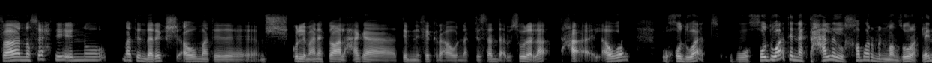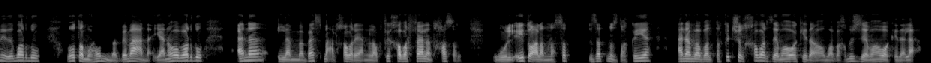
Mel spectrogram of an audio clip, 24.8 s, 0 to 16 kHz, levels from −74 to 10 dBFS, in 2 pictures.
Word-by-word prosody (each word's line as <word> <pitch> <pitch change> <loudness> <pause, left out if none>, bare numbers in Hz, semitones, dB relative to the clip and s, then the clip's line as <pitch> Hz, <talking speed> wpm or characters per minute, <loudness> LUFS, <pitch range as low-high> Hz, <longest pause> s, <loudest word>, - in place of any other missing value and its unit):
فنصيحتي 195 +6 +3
إنه 195 +1 -7 0.2
"ما 185 - 0
تِندَرِجش، 150 -3 0
أو 125 +1 +1
ما 120 -2 -3
ت 115 - -12 0.6
مش - - -8
كل 135 -2 +2
ما 110 - -2
عَيْنَك 120 +1 -1
تُقَع 120 - +4
على 115 - +3
حاجة 100 -5 -1
تبني 100 0 -8
فِكْرة 115 +4 -6
أو 95 +1 -3
إنك 95 0 -13
تصدق 115 +3 -5
بسهولة. 135 -1 +1
لأ، - - 0
تَحَقَّق - - +2
الأول 165 +10 0 0.4
وخُد - - 0
وقت، - - 0 0.2
وخُد 185 - 0
وقت 225 +3 +6
إنك 175 -8 +2
تحَلِّل 200 +3 +2
الخَبَر 185 +1 -3
من 125 -7 -8
منظورك." 105 -5 0
لإن - - +2
ده 135 - 0
برضه 160 -2 -1 0.4
نقطة 160 +2 +4
مهمة. 115 -4 -4
بمعنى، 145 +9 +3
يعني 100 0 -1
هو 160 +1 +6
برضه 170 0 +2 0.4
أنا 185 - +4 0.2
لمّا 105 -3 -2
باسمع 150 +8 -2
الخبر، 125 -5 0
يعني 95 +1 -3
لو 90 - 0
في 145 - -7
خبر 135 -1 +4
فعلًا 135 +1 +3
حصل - - -5 0.4
ولقيته 105 +8 +4
على 110 -2 +6
منصات 100 +11 -5 0.2
ذات 135 +4 -2
مصداقية، 145 - -2 0.3
أنا 130 +1 +6
ما 125 -1 +3
بالتقطش 115 - -3
الخبر 165 0 0
زي - - 0
ما 115 +1 -2
هو 120 +1 +3
كده 115 -2 -3
أو 95 +1 -2
ما 95 -1 -4
باخدوش 115 +8 -8
زي 120 - +1
ما 105 - -3
هو 115 +1 +2
كده. - - -6
لأ، - - -1
130 Hz, 175 wpm, -27 LUFS, 110-165 Hz, 0.6 s, وقت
